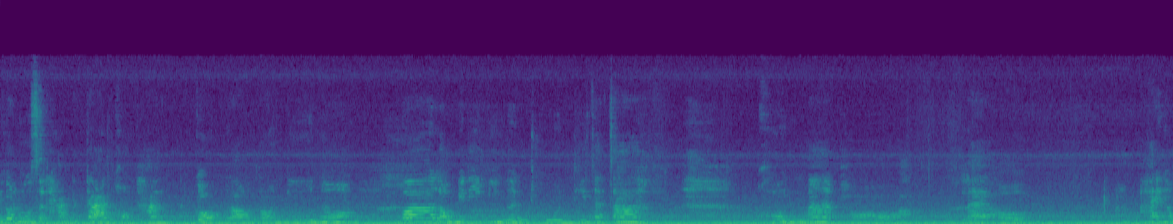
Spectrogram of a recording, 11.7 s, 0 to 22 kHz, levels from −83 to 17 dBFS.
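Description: From 2.41 to 5.79 s, a train of clicks ticks through the speech. About thirty even clicks arrive 8.6 per second, roughly as loud as the voice. Likely interference or a faulty connection.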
